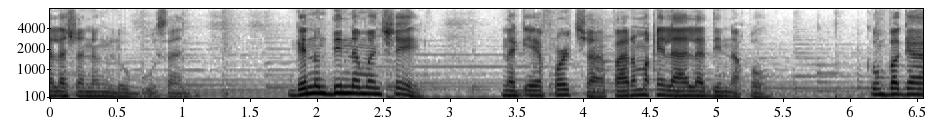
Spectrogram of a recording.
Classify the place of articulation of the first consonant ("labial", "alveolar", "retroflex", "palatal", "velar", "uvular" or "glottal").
alveolar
